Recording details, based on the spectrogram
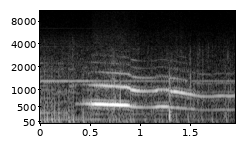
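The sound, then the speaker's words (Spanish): Drawn-out, wavering howls of coyotes on a dark night before moonrise rise and slowly slide downward in pitch, a sustained mournful call, with no talking. “Por lo visto los coyotes quieren cantar al son de mi acordeón.”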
